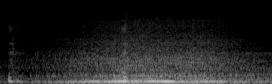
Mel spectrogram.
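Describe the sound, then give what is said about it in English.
A car engine revs behind the listener, a steady low mechanical drone that swells louder in the middle and holds, with no voices. “Through my heaving sobs, I hear an engine rev behind me.”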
